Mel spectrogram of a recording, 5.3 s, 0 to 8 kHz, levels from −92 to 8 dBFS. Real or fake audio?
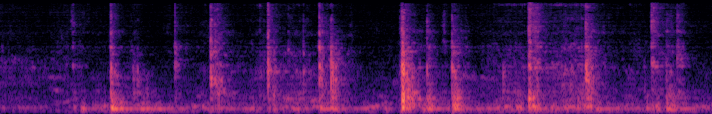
fake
